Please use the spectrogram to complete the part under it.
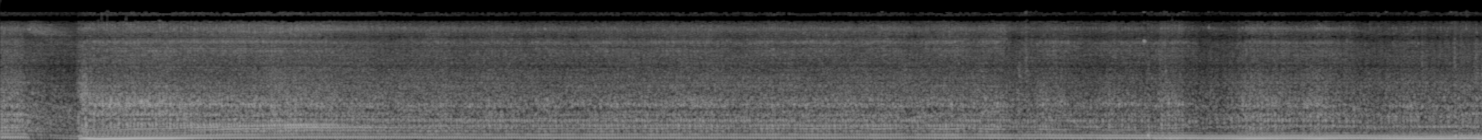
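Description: A heavy diesel engine rumbles steadily inside an enclosed cab, revving up at the start.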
